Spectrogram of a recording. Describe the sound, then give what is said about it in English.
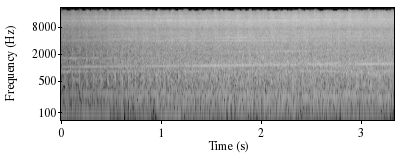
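A voice imitates the noise of a helicopter: a steady, loud drone with a high-pitched whine over a low rumble, holding constant and growing slightly louder over a few seconds, with no talking. “And then it went to a high pitch.”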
